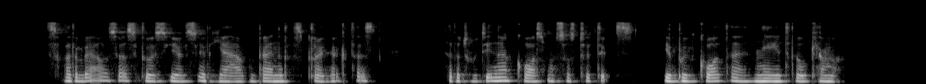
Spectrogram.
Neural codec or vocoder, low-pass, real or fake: codec, 16 kHz, 8 kbps, FunCodec, trained on LibriTTS, 25 frames a second; 7.2 kHz; fake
